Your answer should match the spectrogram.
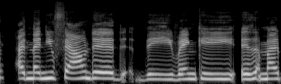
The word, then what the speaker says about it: Reincke: And then you founded the Rinki is am I pronouncing your last name correctly? That is correct. Yes. Rinky vein center in Texas in Sugarland about four years ago.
